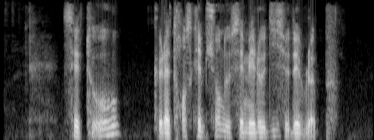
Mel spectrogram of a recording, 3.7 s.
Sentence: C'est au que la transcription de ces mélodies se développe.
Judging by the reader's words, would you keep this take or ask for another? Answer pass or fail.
pass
